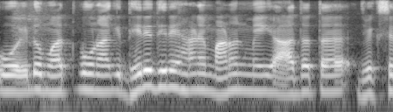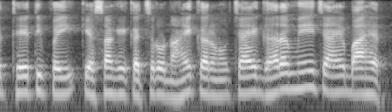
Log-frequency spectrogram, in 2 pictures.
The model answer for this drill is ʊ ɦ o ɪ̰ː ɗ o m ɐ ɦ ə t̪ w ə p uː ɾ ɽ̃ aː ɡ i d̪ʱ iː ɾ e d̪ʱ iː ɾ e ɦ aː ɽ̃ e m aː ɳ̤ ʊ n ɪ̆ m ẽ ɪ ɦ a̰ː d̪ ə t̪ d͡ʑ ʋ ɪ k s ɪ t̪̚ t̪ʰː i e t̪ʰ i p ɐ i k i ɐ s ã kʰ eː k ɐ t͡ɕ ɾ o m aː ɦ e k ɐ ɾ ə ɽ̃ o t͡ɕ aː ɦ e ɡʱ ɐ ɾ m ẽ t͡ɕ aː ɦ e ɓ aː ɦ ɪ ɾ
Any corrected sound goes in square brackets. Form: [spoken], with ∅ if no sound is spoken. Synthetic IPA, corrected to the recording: ʊ ɦ o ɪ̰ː ɗ o m ɐ ɦ ə t̪ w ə p uː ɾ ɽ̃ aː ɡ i d̪ʱ iː ɾ e d̪ʱ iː ɾ e ɦ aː ɽ̃ e m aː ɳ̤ ʊ n ɪ̆ m ẽ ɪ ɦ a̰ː d̪ ə t̪ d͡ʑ ʋ ɪ k s ɪ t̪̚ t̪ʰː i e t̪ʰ i p ɐ i k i ɐ s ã kʰ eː k ɐ t͡ɕ ɾ o [n] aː ɦ e k ɐ ɾ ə ɽ̃ o t͡ɕ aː ɦ e ɡʱ ɐ ɾ m ẽ t͡ɕ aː ɦ e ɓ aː ɦ ɪ ɾ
